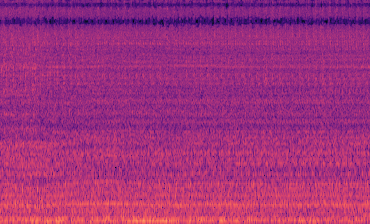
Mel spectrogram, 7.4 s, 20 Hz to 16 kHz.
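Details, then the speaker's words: Toyota 2UZ V8 at cold idle, steady with light fast ticking that disappears once warm. The owner thinks it is normal injector noise but also suspects loose spark plugs (replaced about 3 years ago) or oil viscosity. "right now the engine is engine is completely cold I think that's noise of the injectors"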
